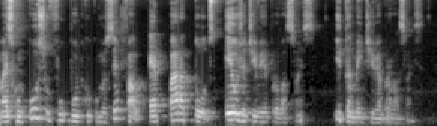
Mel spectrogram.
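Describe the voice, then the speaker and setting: A man's fairly high, somewhat breathy voice at a fairly quick pace, lively in intonation, with big swings in loudness. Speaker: law professor. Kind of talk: lecture. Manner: fast.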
